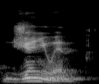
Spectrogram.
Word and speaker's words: genuine: Next, we have genuine. So remember the ine is pronounced in genuine.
